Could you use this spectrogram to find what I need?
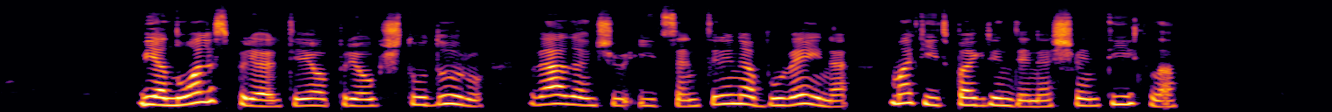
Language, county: Lithuanian, Tauragė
